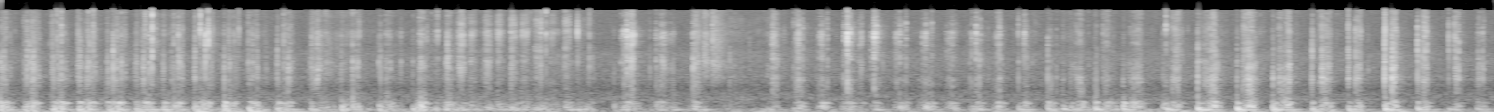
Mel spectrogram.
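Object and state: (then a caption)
Bar of soap. Long blue acrylic nails rapidly scratch and tap the top and edges of a solid white bar of soap resting on a dark surface, sending shavings falling. The sound is a fast, uneven stream of short, dry scrapes and taps, heavy in low-end thump with brief bright clicks on top. Each stroke dies away almost instantly.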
